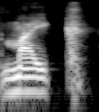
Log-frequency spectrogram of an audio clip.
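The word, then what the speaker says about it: Maic: Yes, my name is spelled M-A-I-C and sounds as Mike.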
